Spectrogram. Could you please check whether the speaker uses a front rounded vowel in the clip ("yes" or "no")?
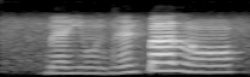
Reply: no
